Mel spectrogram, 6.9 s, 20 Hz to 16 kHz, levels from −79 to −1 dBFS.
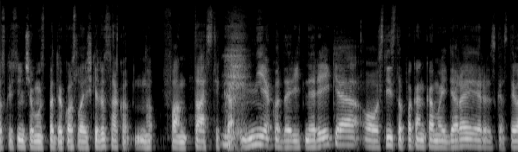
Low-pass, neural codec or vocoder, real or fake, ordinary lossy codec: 14.4 kHz; none; real; MP3, 64 kbps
